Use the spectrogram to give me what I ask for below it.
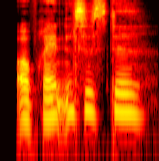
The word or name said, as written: oprindelsessted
